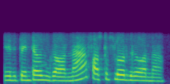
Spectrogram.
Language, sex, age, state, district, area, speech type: Telugu, female, 60+, Telangana, Hyderabad, urban, conversation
